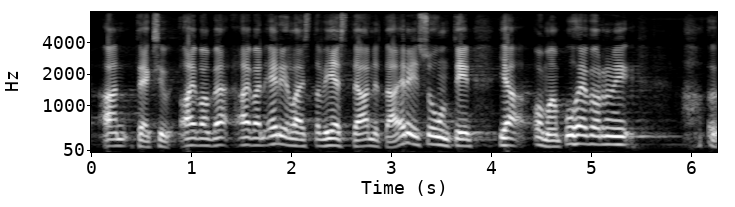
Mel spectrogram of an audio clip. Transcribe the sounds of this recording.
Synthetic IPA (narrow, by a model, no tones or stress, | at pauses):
ɑnt̪eːksiɑiʋɑnʋæɑiʋɑnerilɑist̪ɑʋiest̪eæɑnːet̪ɑ̰ːerisuːnt̪iːnjɑomɑmpuheʋoroni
